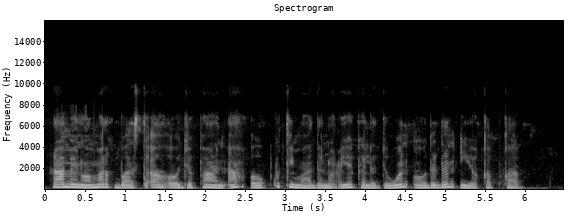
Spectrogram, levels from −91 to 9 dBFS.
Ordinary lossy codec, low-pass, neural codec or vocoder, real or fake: Opus, 24 kbps; 7.2 kHz; codec, 16 kHz, 16 kbps, FreqCodec, larger model; fake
